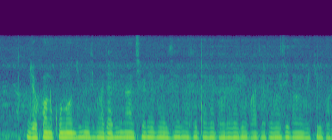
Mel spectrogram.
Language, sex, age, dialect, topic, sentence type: Bengali, male, 18-24, Western, banking, statement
